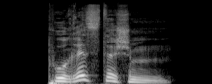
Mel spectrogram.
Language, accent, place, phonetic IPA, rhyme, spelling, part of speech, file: German, Germany, Berlin, [puˈʁɪstɪʃm̩], -ɪstɪʃm̩, puristischem, adjective, De-puristischem.ogg
- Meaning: strong dative masculine/neuter singular of puristisch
